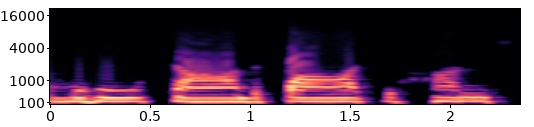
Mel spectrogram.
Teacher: अनुनासिक जो है बेटा मुख और नाक दोनों की उसकी ध्वनि निकलती है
